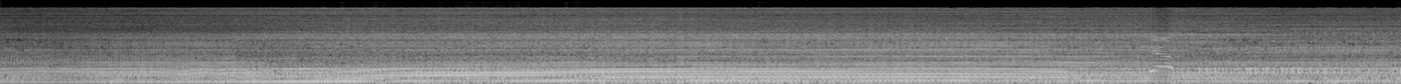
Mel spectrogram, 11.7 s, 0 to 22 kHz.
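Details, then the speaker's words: 1975 Johnson 6hp outboard, idles great after fuel-line work (had been starving for gas and shutting down); on throttle revs climb a little then hang flat, lacking its usual power; loss of power on acceleration, compression test planned. "Yeah, usually it has so much more balls. Like, you could feel it wanted to ramp up and have who was thinking what the heck? You could feel that like it wanted to go, and then just, I don't know,"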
